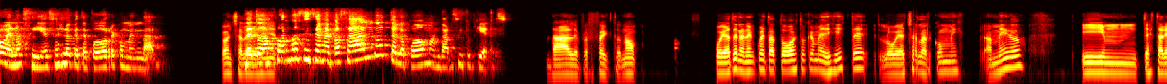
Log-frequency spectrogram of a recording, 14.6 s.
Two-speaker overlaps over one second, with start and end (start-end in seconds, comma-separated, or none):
none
